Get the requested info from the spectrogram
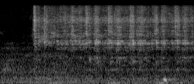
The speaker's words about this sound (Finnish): niin se laitetaan nyt sinne ja tämän jälkeen nyt sitten tähän samalla lailla, niin sitten tota sekoitetaan toi jauho.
